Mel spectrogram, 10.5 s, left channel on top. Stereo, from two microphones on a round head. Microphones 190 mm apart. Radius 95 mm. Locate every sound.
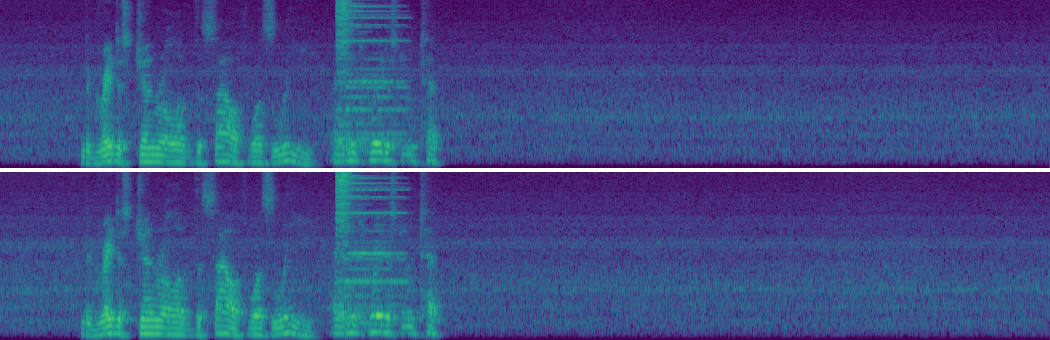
0.8 s a man speaking: 30° left (ahead or behind), 0.8 m; by 4.3 s 40° right (ahead or behind), 2 m
3.4 s a chime: 30° right (ahead or behind), 2.5 m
